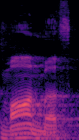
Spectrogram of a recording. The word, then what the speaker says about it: Monmouth: Monmouth so if you ever wondered how to pronounce that its Monmouth and we play them on Saturday at 2 p.m.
